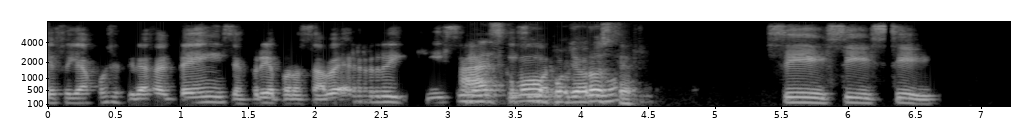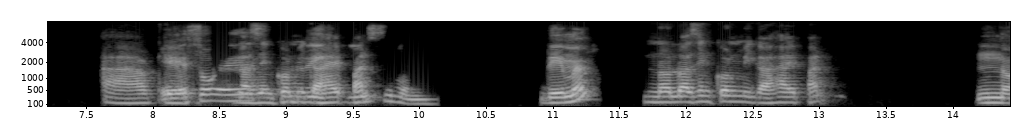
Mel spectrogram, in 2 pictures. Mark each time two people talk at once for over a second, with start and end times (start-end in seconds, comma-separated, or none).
3.1-4.3, 8.0-9.8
